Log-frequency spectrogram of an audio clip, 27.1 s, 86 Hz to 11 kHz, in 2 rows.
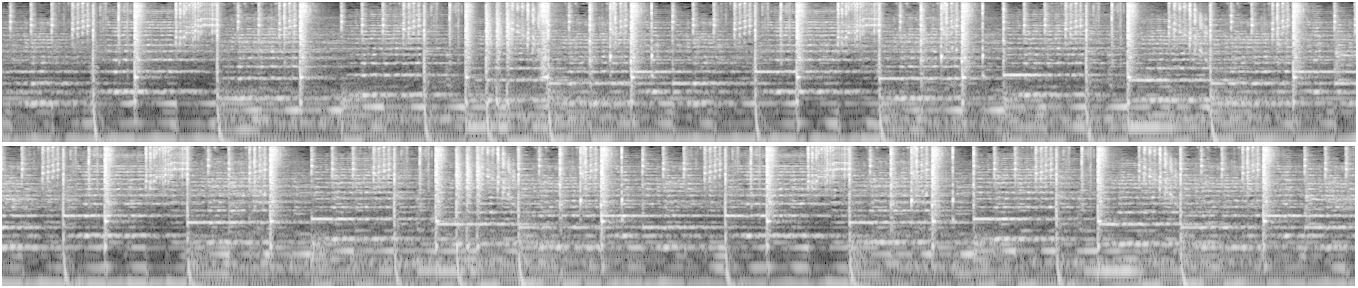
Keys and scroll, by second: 1.2 ctrl+BackSpace, 1.8 ctrl+BackSpace, 3.0 space, 4.9 Delete, 5.4 space, 8.1 Delete, 9.0 Delete, 10.5 ctrl+BackSpace, 11.6 Delete, 12.5 Delete, 13.2 Delete, 14.2 space, 16.2 Delete, 17.0 space, 17.6 ctrl+BackSpace, 18.8 Delete, 19.7 space, 20.0 v, 21.8 space, 23.6 Delete, 25.4 ctrl+BackSpace.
